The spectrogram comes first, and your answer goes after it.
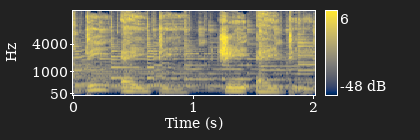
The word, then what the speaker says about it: DADGAD: My guitar is tuned to D-A-D-G-A-D, pronounced Dadgad.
